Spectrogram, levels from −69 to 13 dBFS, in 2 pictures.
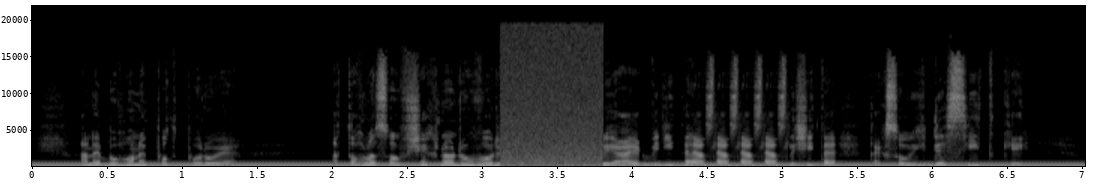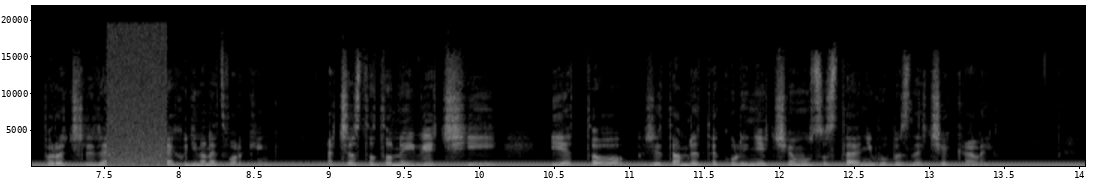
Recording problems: electrical hum; loud; throughout; 60 Hz, 9 dB below the speech
audio freezing; at 3 s for 0.5 s and at 7.5 s
audio stuttering; at 4.5 s

